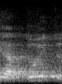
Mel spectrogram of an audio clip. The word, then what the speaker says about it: gratuito: províncias tá tudo tá é fluido pronuncia-se confirma verbal 18 melo cuidado com força no kur assim também gratuito circuito intuito fortuito no entanto o partícipe do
